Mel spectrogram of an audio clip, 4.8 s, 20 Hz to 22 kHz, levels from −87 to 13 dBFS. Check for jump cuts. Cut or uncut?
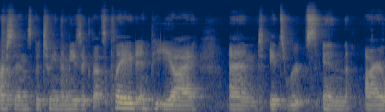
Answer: uncut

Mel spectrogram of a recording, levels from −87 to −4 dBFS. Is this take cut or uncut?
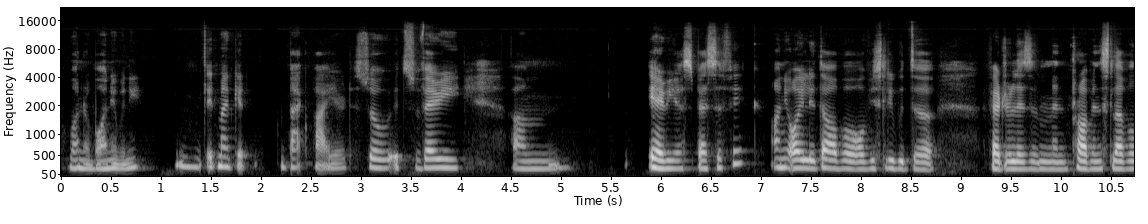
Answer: uncut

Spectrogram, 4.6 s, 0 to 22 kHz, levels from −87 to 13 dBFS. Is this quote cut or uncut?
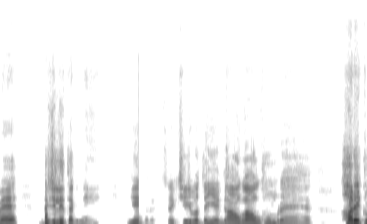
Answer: cut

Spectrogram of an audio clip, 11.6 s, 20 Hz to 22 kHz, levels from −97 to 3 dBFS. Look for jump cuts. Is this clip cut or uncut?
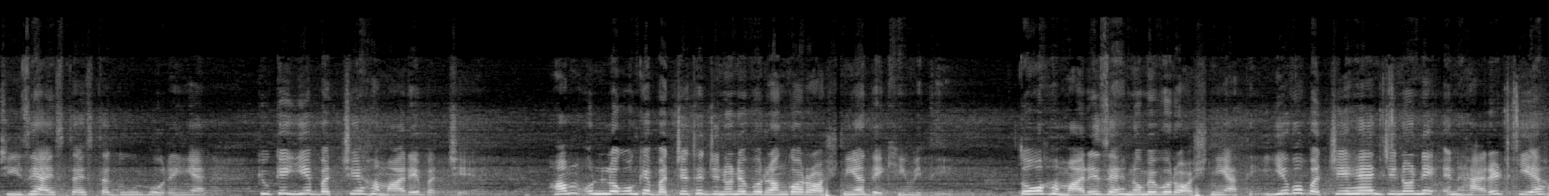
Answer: uncut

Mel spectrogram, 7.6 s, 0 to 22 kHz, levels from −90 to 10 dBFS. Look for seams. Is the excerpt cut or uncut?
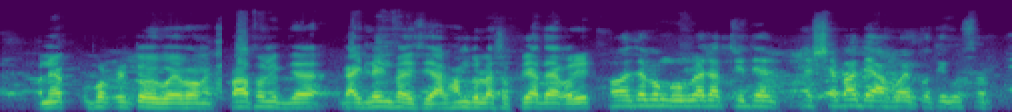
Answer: cut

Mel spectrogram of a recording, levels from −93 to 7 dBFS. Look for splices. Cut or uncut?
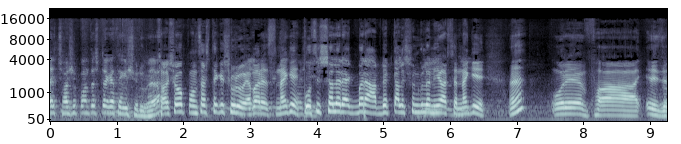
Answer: cut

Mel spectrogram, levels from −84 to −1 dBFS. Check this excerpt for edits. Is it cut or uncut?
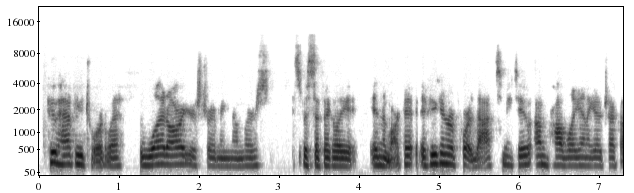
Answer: cut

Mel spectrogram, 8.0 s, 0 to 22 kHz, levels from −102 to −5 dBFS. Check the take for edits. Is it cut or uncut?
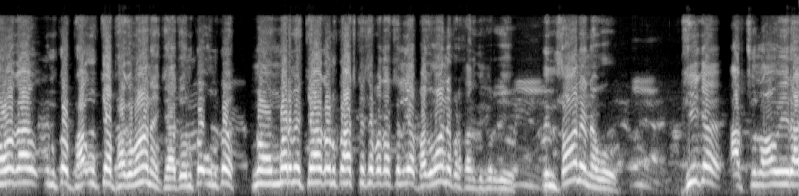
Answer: uncut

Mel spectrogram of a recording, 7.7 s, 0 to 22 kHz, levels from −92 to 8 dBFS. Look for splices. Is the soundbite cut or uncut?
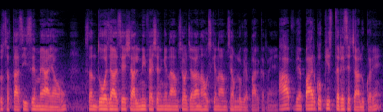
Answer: cut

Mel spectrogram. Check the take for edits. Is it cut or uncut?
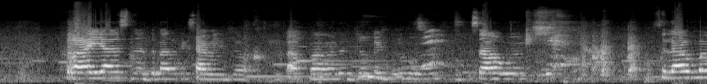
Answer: uncut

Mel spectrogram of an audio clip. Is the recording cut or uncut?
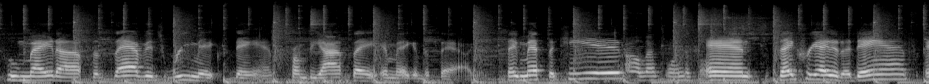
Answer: cut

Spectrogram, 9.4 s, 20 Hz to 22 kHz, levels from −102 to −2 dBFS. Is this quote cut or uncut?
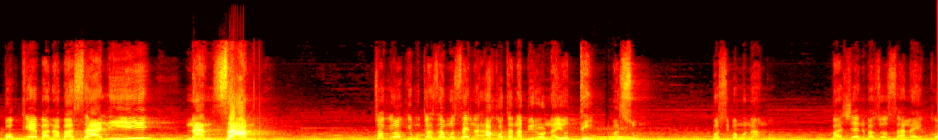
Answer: cut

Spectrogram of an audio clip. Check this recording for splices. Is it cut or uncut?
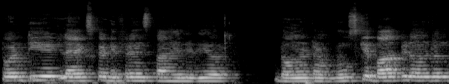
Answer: uncut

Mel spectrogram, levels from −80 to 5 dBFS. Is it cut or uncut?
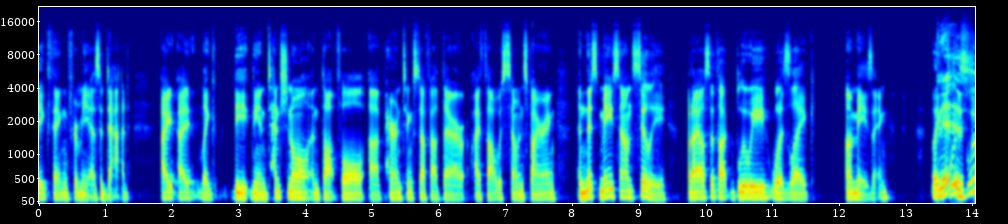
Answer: uncut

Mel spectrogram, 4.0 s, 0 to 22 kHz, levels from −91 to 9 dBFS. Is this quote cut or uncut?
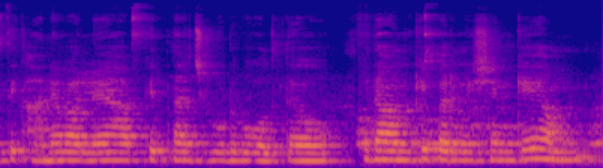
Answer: cut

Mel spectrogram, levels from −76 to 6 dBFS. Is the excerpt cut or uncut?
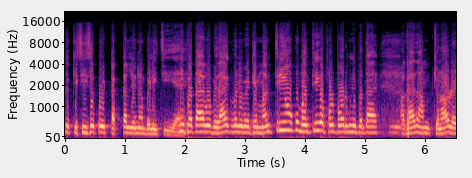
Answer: cut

